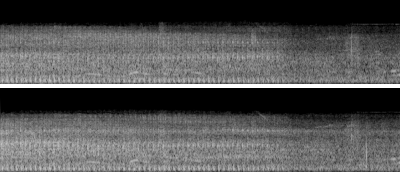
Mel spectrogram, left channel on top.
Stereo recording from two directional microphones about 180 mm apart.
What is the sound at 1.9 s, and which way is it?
Lawn mower, 25° left (ahead or behind).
